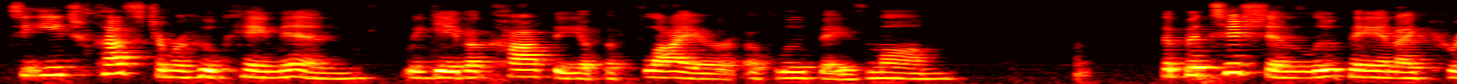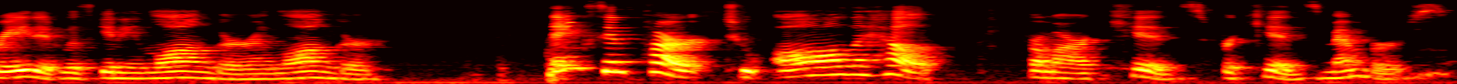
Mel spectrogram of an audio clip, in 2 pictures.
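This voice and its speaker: A woman's voice: fairly low pitch, expressive, unhurried. A woman reading a children's novel aloud with expression, like an audiobook narrator. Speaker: audiobook reader. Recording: muffled, roomy, distant from mic.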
